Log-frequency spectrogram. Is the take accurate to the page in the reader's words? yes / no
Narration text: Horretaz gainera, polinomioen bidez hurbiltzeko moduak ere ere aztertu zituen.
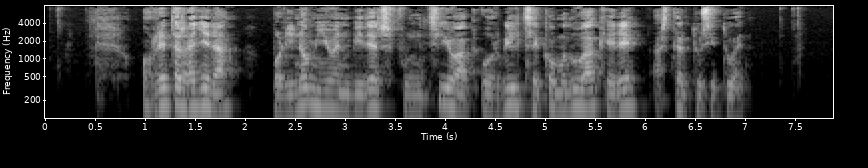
no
